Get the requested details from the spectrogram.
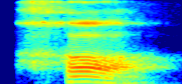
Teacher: huruf kho keluar dari tenggorokan bagian atas.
